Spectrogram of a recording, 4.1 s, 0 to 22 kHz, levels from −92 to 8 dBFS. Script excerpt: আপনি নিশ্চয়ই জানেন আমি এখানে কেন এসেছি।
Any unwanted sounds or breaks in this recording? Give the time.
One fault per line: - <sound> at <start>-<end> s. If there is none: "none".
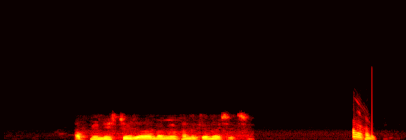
- chirp at 3.5-3.8 s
